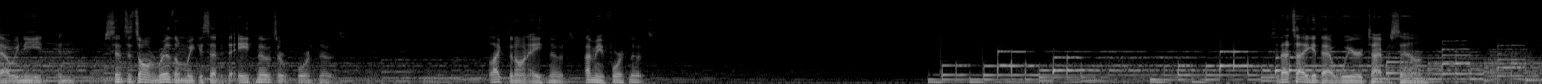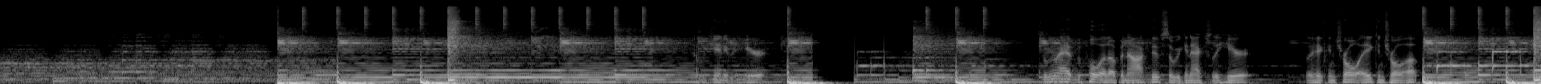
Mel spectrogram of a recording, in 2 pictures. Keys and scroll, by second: 28.5 ctrl+a, 29.1 ctrl+Up.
